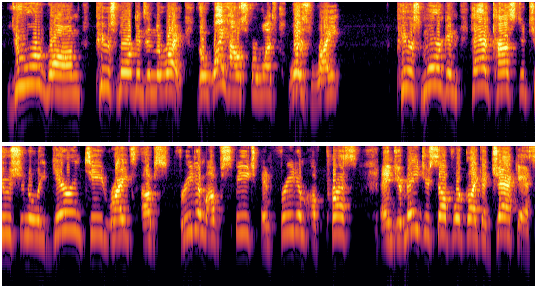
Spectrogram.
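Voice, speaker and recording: A man's voice: very high-pitched, a bit bright, rough recording. An American man delivering an angry, profane political rant to camera, stressing his words heatedly. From United States. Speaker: video blogger.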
